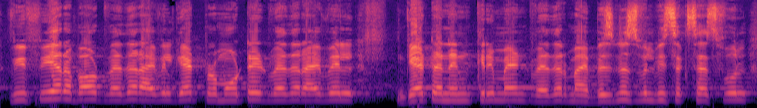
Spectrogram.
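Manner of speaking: ordinary talk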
